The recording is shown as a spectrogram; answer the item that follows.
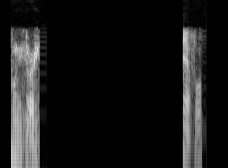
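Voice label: Sheriff's Office Dispatch; WSO DISP 1; wake; p25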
